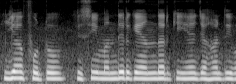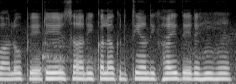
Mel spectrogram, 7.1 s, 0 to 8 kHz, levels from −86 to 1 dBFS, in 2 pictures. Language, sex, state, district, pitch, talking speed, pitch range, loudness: Hindi, female, Bihar, Jahanabad, 205 Hz, 150 wpm, 200-205 Hz, -14 LUFS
